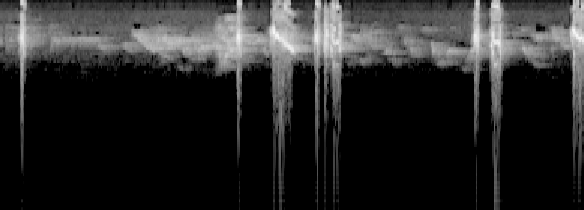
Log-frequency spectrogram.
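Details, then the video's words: Gacor singing of a sogon, played to provoke other sogon into song: a soft, thin high trill runs under scattered sharp, piercing notes and quick slurred phrases. "cukup putar suara sogon gacor ini"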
